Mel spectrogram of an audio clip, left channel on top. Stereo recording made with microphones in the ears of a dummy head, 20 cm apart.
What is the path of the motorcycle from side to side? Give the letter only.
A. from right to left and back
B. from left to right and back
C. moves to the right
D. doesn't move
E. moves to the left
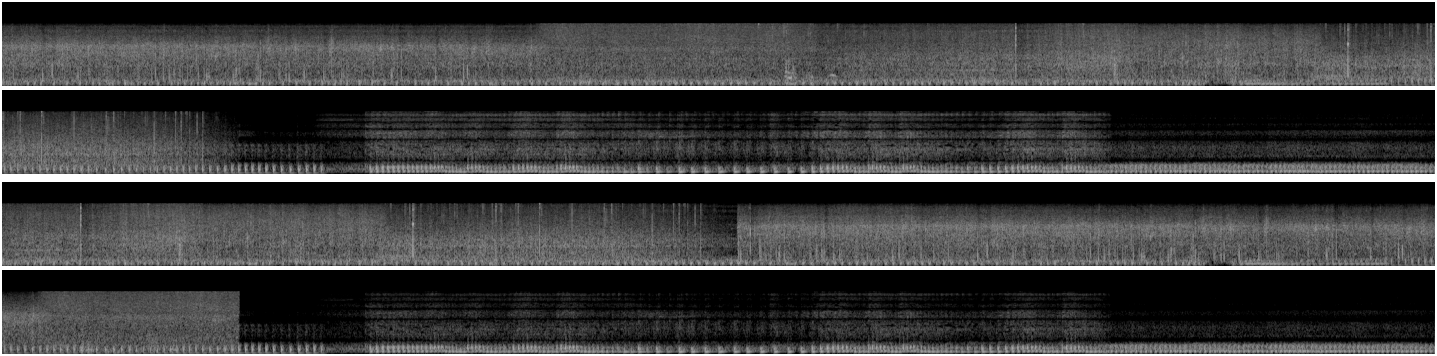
D.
